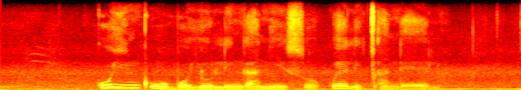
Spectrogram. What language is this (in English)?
Xhosa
